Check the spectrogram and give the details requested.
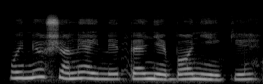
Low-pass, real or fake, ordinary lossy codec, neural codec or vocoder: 10.8 kHz; real; none; none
